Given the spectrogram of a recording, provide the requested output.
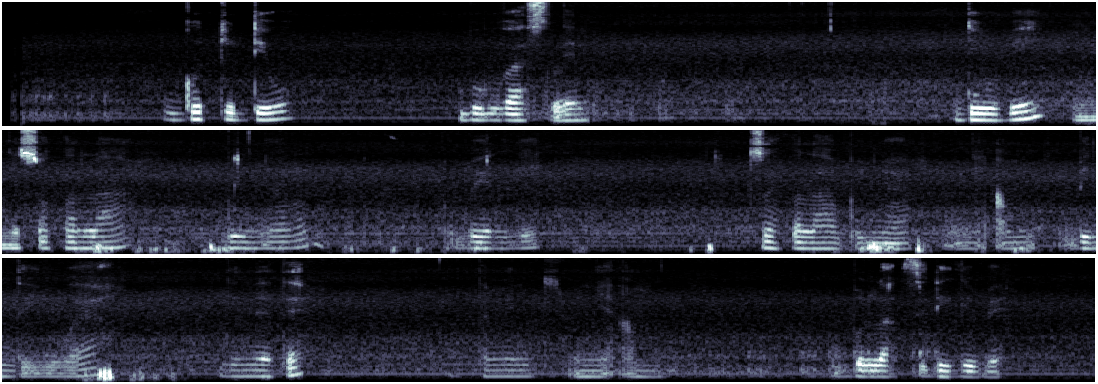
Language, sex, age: Wolof, female, 18-24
